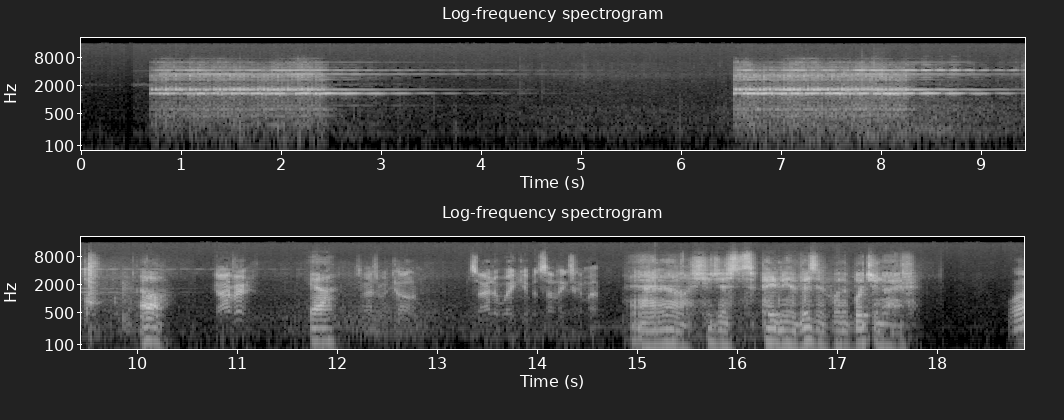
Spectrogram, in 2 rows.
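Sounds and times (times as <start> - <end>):
telephone ringing with a trilling bell tone: 0.6 - 5.2, 6.5 - 14.3
speech: 13.8 - 17.8.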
